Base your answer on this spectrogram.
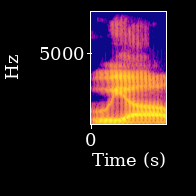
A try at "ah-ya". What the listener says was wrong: It's not ooh-ya, it's ah-ya. you gotta work on your pronunciation.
